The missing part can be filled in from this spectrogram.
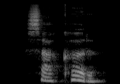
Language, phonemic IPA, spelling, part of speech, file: Marathi, /sa.kʰəɾ/, साखर, noun, LL-Q1571 (mar)-साखर.wav
- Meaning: sugar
